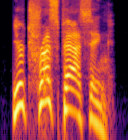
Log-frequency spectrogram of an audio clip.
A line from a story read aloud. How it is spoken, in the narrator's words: yelled, though he was not sure she could hear him through the thick glass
